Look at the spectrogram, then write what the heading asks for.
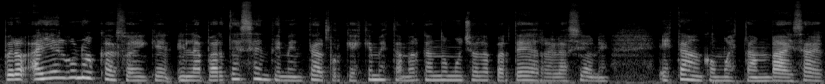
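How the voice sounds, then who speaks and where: A woman's voice: medium pitch, slight background noise. A Venezuelan woman with a Venezuelan Spanish accent, giving a casual, reassuring tarot reading and often restarting her sentences with fillers. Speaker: tarot reader.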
